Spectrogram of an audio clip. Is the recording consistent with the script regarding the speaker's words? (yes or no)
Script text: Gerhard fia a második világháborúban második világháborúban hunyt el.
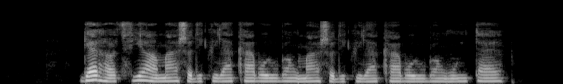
yes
